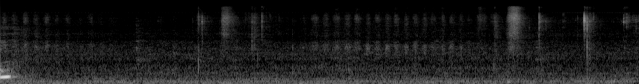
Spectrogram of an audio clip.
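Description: Pencil eraser rubbing on drawing paper, heard as a few short scratchy strokes about two seconds in and again near the end, faint in between.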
